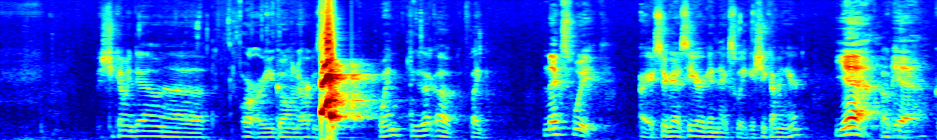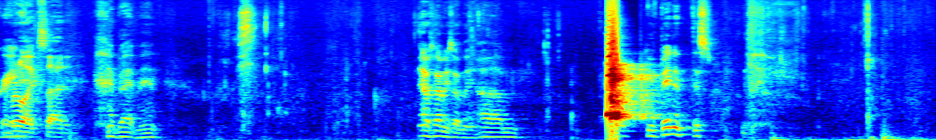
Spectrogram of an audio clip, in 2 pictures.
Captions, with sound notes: Is she coming down, or are you-- -(Emma barks loudly) -Next Week. -Next week--is she coming here? -Yeah! I'm really excited. -I bet, man. Now tell me something. Um... -(Emma barks loudly)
